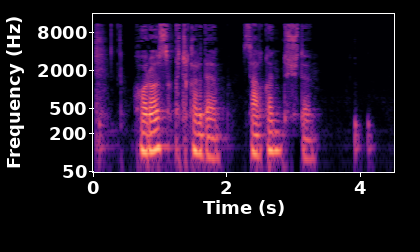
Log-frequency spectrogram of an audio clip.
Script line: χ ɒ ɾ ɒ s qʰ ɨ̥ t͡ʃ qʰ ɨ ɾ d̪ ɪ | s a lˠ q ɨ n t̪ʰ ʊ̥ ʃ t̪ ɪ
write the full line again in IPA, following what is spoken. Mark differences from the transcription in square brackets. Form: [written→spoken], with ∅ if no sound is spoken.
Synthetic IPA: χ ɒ ɾ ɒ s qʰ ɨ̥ t͡ʃ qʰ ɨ ɾ d̪ ɪ | s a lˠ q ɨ n t̪ʰ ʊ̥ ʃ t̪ ɪ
